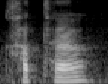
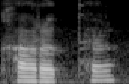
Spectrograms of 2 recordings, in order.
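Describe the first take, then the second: First: It is said smoothly in an English way. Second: Each syllable is spelled out in Korean style. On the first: "이게 영어로는 사실 카텔이라고 합니다" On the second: "한국식으로, 한국 사람들이 영어 발음을 하나하나 ... 풀어서 말하기 때문에"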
